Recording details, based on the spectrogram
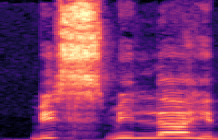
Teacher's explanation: ba harfinde cehir sıfatı vardır arkadaşlar nefes ceryanı hapsolur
